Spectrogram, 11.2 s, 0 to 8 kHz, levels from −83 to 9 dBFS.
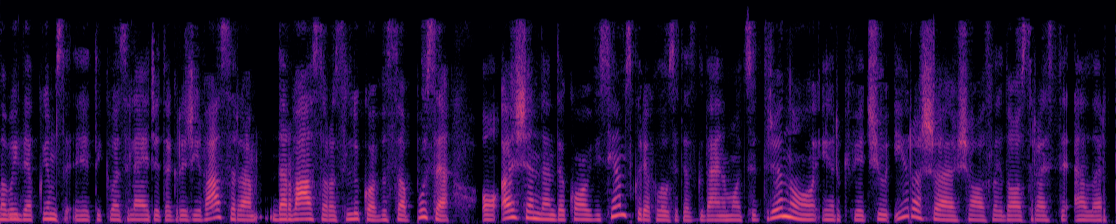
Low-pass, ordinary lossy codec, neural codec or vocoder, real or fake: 7.2 kHz; AAC, 32 kbps; autoencoder, 48 kHz, 128 numbers a frame, DAC-VAE, trained on Japanese speech; fake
